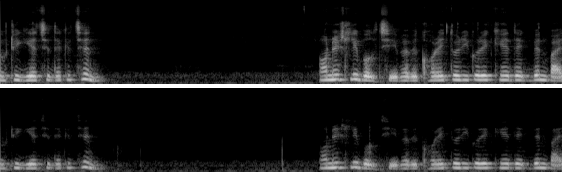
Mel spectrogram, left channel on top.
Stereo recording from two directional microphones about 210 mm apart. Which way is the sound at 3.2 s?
15° left (ahead or behind).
